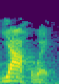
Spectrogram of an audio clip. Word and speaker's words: Yahweh: Okay, and if you impose the vowels from another word, Adonai, which means the Lord, on it, you read that Yahweh.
